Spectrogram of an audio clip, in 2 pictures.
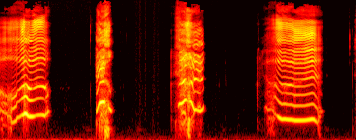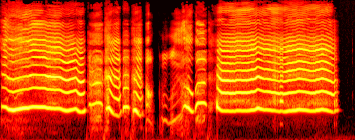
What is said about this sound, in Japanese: あらら、泣き出しちゃったよ分身の方。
